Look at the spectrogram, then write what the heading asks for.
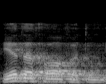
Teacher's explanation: یتخافتون، یا تا جلدی پڑھیں گے، خا پر پڑھیں گے، الف مدہ ہے، فا کو جلدی پڑھیں گے، تون میں تا کو لمبا کریں گے، وقفاً مد عارض للسکون ہے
